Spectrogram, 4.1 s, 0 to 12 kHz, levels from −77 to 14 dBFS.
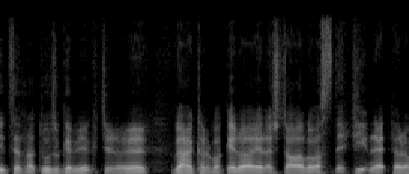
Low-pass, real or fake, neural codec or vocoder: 10.8 kHz; fake; codec, 16 kHz in and 24 kHz out, 0.4 kbps, LongCat-Audio-Codec, four codebook decoder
